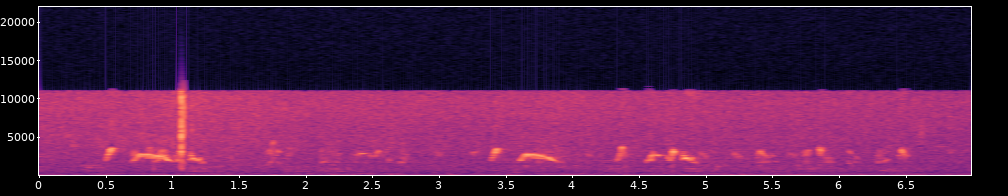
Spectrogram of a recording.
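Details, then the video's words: Decoy red-whiskered bulbul at a trap during a territorial fight, singing bright slurred whistled phrases repeated about every second and a half, with a sharp click near the start. "Bẫy đấu chào mào"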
